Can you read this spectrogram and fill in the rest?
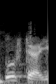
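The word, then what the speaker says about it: Uff da: So, and is that, are we pronouncing that right? – Oofta, yeah.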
